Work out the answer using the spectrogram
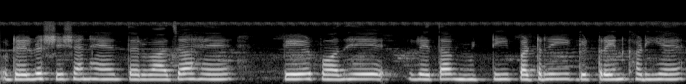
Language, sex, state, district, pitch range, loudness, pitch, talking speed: Hindi, female, Madhya Pradesh, Umaria, 230-245 Hz, -14 LUFS, 240 Hz, 115 wpm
